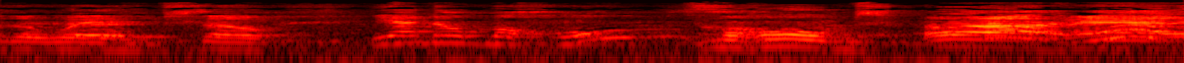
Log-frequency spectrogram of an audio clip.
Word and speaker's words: Mahomes: Why do so many people mispronounce his last name? The guy that mispronounces his the guy on Sports Radio 810 that does middays, and he always says Mahomes. Mahomes. It is like there's not. an L in there. It is not Mahomes. Yeah, come on, man. It's Mahomes.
